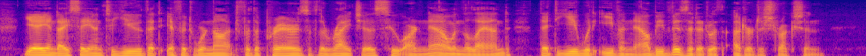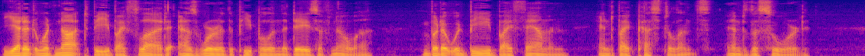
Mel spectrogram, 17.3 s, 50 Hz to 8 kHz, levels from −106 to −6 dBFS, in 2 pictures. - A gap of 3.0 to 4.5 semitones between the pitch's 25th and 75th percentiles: Yes, average, 3.6 semitones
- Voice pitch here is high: No, very low, 90 Hz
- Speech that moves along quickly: Yes, fast, 215 wpm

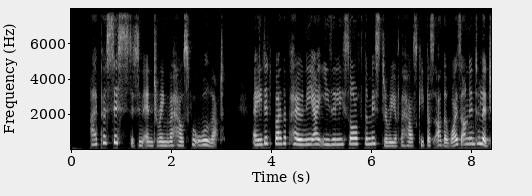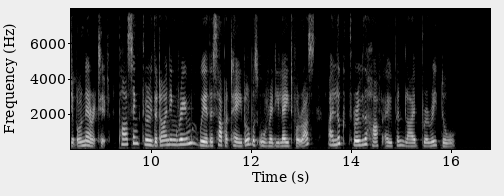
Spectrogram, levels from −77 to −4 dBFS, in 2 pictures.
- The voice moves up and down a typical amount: No, wide, 5.8 semitones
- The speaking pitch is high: Yes, very high, 255 Hz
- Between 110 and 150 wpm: No, average, 165 wpm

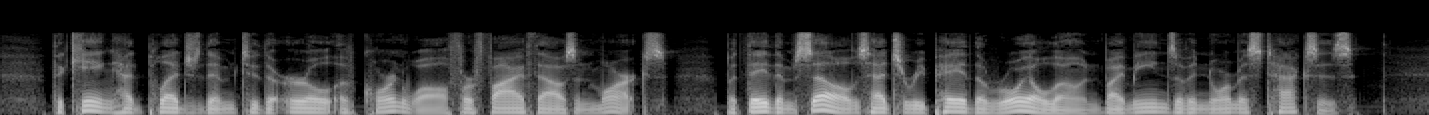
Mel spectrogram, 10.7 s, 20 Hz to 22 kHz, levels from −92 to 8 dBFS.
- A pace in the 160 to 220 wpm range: No, average, 150 wpm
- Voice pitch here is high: No, very low, 95 Hz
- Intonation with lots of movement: No, average, 3.8 semitones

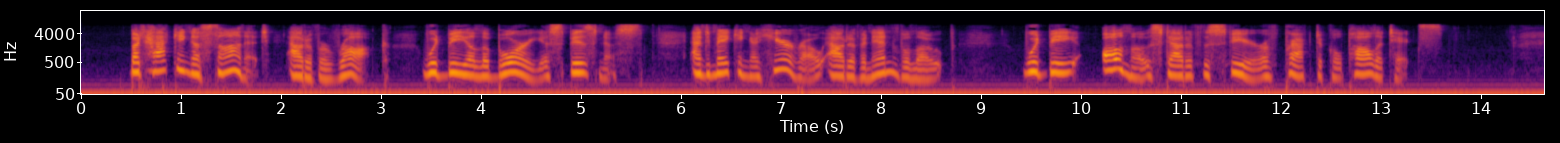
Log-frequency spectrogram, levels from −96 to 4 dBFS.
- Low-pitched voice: No, high, 205 Hz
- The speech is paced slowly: Yes, slow, 125 wpm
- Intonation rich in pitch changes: No, average, 4.8 semitones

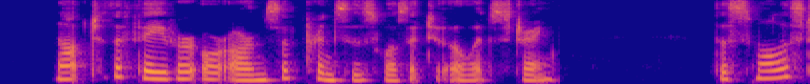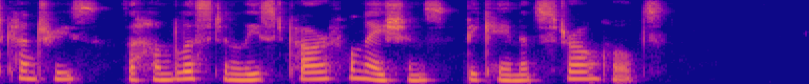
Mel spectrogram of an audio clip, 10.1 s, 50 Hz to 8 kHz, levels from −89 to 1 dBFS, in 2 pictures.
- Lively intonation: No, average, 3.7 semitones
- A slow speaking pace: No, average, 155 wpm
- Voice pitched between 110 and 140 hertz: No, high, 230 Hz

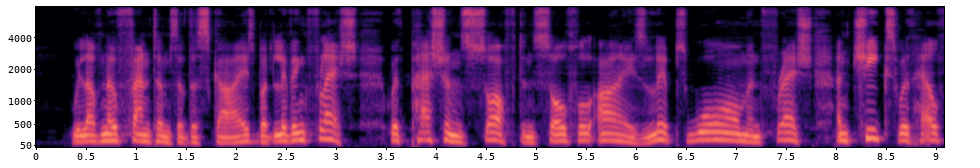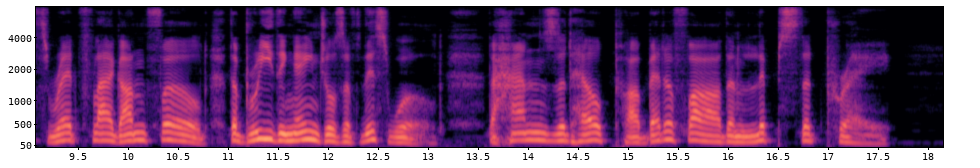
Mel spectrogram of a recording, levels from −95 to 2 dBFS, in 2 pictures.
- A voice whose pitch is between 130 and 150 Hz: Yes, medium, 140 Hz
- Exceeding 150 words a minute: No, average, 145 wpm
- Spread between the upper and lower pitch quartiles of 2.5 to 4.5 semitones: Yes, average, 3.9 semitones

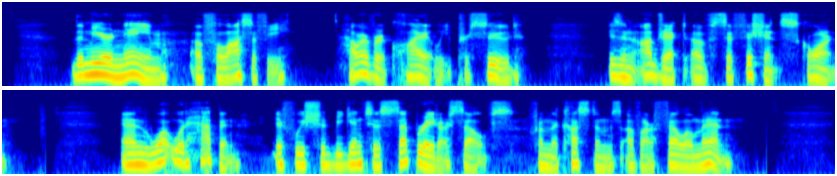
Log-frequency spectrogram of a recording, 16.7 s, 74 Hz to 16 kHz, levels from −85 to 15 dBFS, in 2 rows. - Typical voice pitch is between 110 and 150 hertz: Yes, medium, 140 Hz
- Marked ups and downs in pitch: No, average, 3.3 semitones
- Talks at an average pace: No, slow, 110 wpm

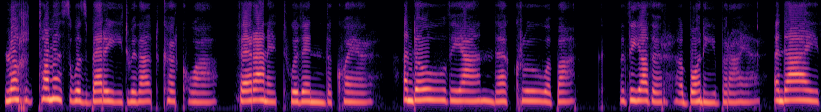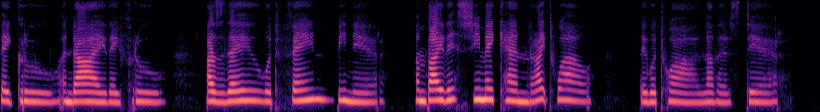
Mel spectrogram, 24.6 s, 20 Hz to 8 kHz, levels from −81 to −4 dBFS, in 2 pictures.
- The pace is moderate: No, slow, 125 wpm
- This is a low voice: No, high, 220 Hz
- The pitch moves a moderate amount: No, narrow, 2.2 semitones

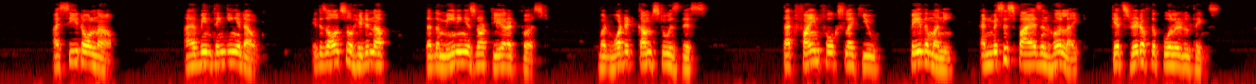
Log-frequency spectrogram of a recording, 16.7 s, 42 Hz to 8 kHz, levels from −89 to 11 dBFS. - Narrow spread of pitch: No, average, 3.5 semitones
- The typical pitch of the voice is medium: Yes, medium, 145 Hz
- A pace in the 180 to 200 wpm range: Yes, average, 190 wpm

